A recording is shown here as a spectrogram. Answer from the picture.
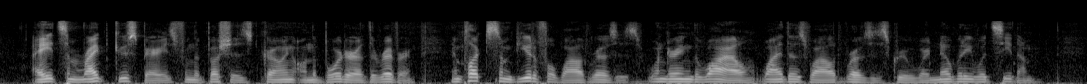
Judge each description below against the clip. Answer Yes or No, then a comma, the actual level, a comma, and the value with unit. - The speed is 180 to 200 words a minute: Yes, average, 190 wpm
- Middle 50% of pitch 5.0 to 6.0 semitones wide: No, average, 3.5 semitones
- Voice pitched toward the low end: Yes, low, 110 Hz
